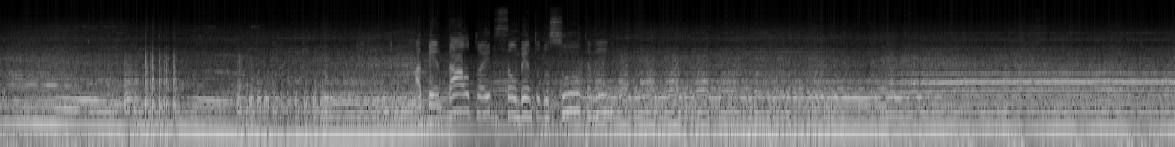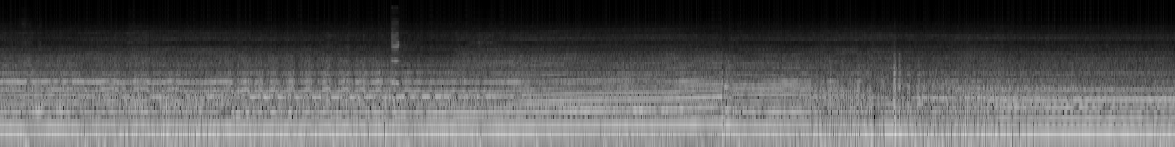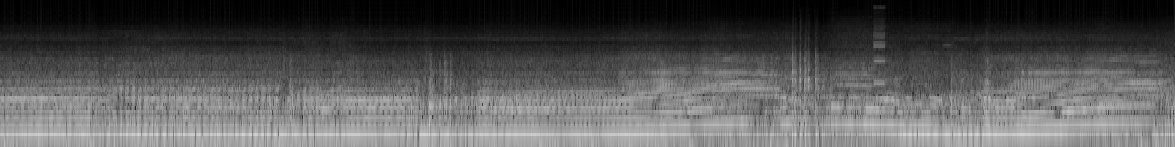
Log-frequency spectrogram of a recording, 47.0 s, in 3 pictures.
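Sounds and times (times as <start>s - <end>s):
motorcycle engine running: 1.6s - 11.8s, 13.0s - 24.5s, 41.3s - 44.8s.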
